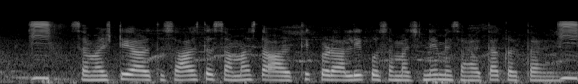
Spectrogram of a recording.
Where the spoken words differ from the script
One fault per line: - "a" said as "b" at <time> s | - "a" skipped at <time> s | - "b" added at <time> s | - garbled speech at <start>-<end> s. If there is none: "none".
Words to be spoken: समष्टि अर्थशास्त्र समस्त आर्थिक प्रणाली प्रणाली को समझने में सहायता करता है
- "प्रणाली" skipped at 3.6 s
